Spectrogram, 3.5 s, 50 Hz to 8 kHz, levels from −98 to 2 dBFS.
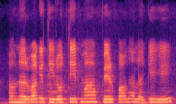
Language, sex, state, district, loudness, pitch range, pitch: Hindi, female, Chhattisgarh, Bilaspur, -16 LUFS, 220-235 Hz, 225 Hz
